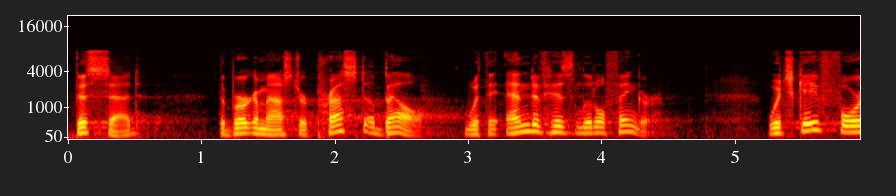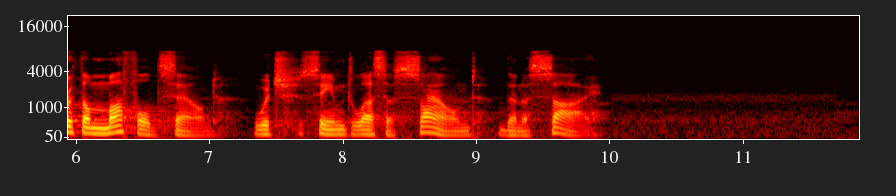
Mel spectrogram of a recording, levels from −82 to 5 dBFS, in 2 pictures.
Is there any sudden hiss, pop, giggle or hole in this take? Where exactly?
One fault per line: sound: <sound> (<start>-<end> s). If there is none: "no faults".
no faults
